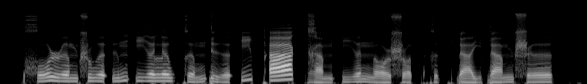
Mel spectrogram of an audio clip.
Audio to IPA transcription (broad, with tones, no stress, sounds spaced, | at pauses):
x o˧˥ ɹ ə˧ m ʂ u˧ ə̯ ʔ ɨ˧˥ m ʔ i˧ ə̯ l ə˧ w k ə˨˩˦ m ɗ ɨ˨˩˨ ə̯ ʔ i˦˥ p̚ ʔ aː˦˥ k̚ ɣ a˨˩˨ m ʔ i˧˥ ə̯ n ɔ˨˩˨ ʂ ɔ˨˩ t̚ k ə˨˩ k̚ ɗ a˨˩ j ɗ a˧˥ m ʂ əː˦˥ k̚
